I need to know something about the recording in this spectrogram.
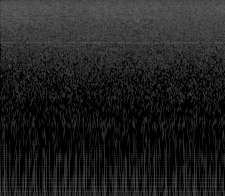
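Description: Near silence: the audio track is essentially empty, with only a faint, steady hiss.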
